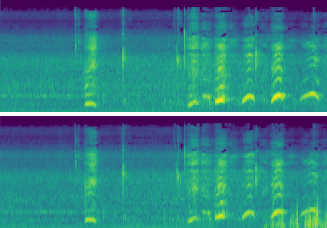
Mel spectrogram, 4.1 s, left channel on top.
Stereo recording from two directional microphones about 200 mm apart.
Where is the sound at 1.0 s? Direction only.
15° right (ahead or behind).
